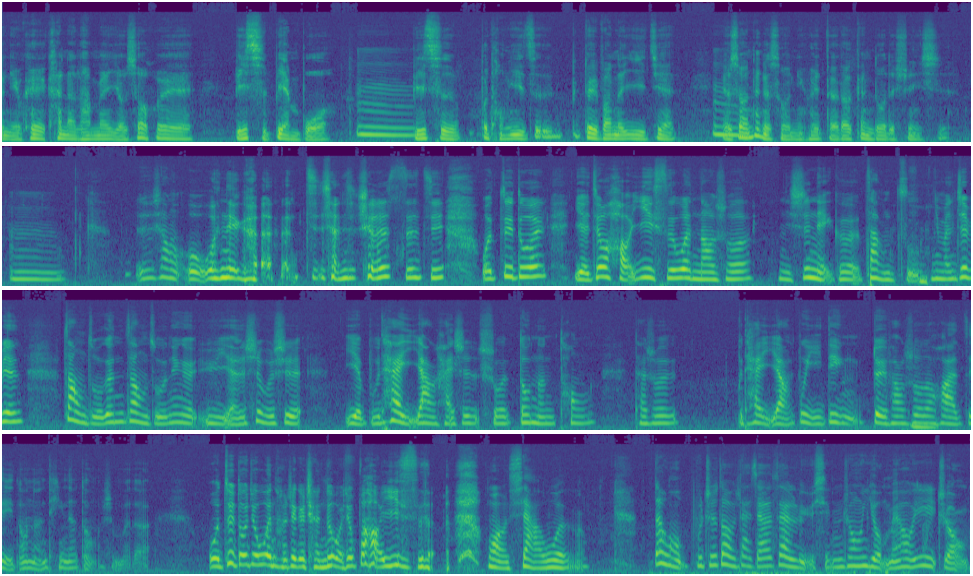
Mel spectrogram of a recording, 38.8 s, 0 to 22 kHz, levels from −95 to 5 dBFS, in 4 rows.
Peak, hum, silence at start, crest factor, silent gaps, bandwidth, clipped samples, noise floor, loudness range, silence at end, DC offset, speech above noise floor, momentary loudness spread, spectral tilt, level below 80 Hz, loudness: -2 dBFS; none; 0 s; 16 dB; none; 16.5 kHz; under 0.1%; -47 dBFS; 7 LU; 0 s; under 0.1%; 29 dB; 13 LU; -5.5 dB/octave; -44 dBFS; -18 LUFS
